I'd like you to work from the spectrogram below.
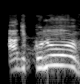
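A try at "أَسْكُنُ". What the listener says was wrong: হ্যাঁ, আজ না, আস, সিন সিন, আস।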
